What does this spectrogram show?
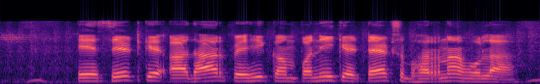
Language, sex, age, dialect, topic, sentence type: Bhojpuri, male, 25-30, Western, banking, statement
